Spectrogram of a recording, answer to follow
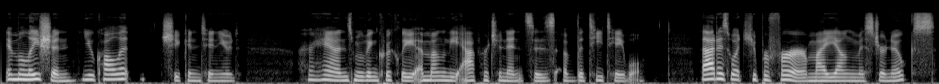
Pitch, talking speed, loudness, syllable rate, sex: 185 Hz, 165 wpm, -19 LUFS, 5.4 syllables/s, female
